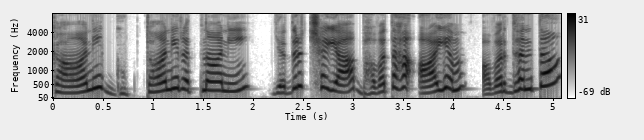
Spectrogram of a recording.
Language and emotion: Sanskrit, surprised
